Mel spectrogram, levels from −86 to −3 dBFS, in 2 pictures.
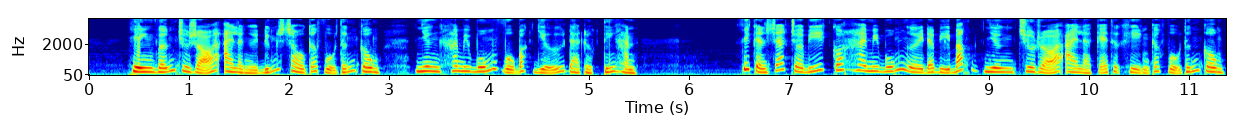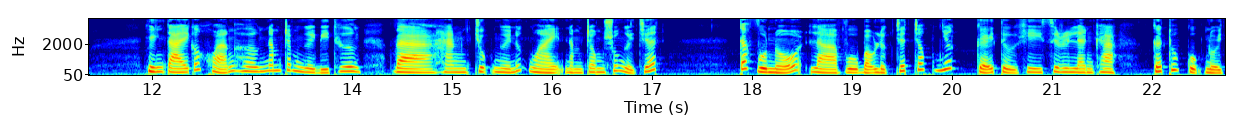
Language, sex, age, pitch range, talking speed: Vietnamese, female, 20-39, 175-240 Hz, 220 wpm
